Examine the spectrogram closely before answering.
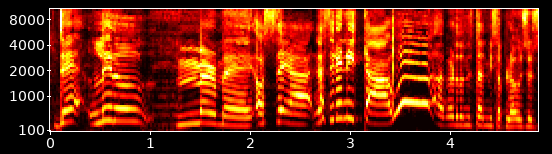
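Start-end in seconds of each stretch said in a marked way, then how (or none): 3.4-3.9 high excited whoop. Real, not acted. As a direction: cheer it out high. Celebrating the news.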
